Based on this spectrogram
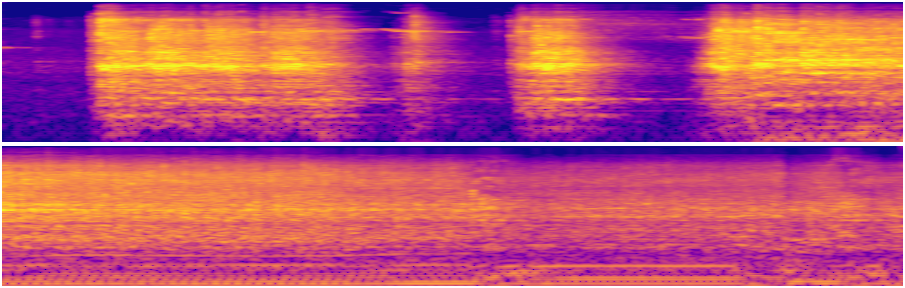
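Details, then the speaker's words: Farmall Super A tractor after the governor spring, bounced out of its cup, was reseated: cranks a few times, catches, then runs steadily at constant speed with no hunting or surging; the earlier surge is gone. "So, and you could hear that. That sounded normal, you know what I mean? It did not sound normal when it came. It had that surge to it."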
